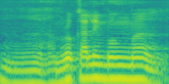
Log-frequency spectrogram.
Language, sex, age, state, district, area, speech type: Nepali, male, 45-60, West Bengal, Kalimpong, rural, spontaneous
